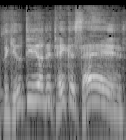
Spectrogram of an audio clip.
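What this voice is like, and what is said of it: Nasal impression of a singer. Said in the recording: “Bob Dylan with his nasally ass voice ... that's a good Bob Dylan impersonation”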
